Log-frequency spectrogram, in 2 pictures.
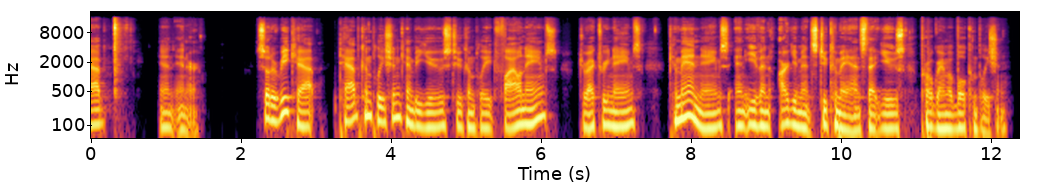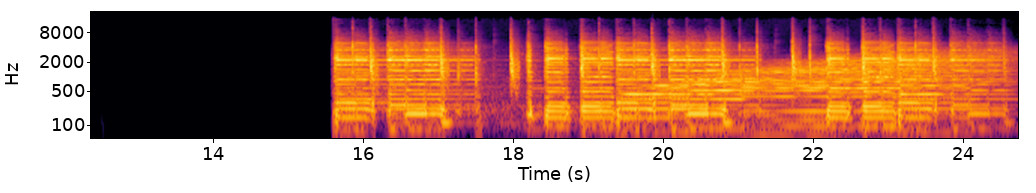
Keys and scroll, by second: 0.3 Return.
